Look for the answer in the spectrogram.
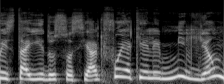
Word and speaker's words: estallido: falou assim: os chilenos eles falam estaído e não estalido, né, como nós pronunciaríamos.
